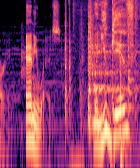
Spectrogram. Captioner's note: computer keyboard taps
